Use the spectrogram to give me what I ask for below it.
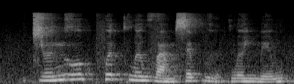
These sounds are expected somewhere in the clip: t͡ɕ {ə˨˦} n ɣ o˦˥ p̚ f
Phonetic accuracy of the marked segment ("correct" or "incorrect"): incorrect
